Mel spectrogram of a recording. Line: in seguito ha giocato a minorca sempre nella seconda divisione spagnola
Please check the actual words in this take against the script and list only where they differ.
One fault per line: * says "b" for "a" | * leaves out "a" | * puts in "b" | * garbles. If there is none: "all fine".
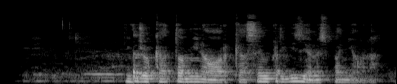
* leaves out "seguito"
* leaves out "nella seconda"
